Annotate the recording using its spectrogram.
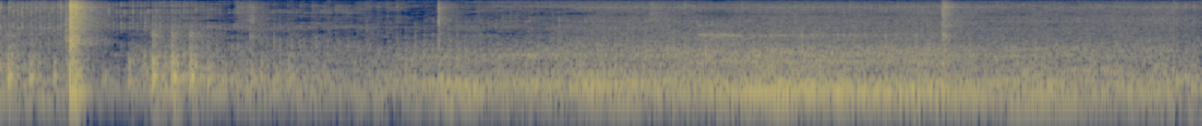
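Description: Spin dryer of a twin-tub washing machine running, its motor humming steadily as the basket spins, with a sharp knock about half a second in. The motor runs again now that a broken wire has been reconnected.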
